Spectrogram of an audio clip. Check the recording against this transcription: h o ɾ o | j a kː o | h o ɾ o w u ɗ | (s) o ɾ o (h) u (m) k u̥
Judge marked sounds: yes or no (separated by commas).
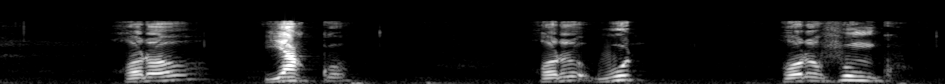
no, no, no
